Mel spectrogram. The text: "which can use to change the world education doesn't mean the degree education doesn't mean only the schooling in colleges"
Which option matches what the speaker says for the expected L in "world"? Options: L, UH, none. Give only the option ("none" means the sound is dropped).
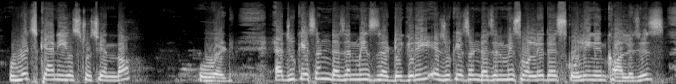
none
